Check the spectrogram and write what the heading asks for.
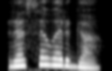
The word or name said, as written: ರಸವರ್ಗ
